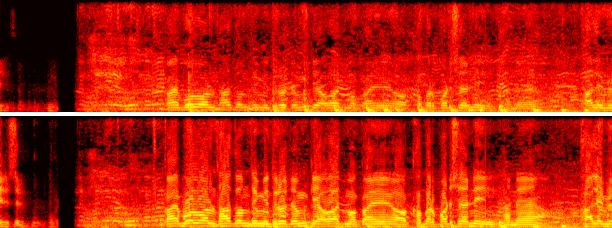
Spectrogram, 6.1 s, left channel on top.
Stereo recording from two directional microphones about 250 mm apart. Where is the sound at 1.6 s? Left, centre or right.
Right.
